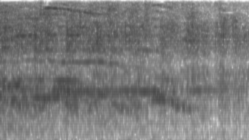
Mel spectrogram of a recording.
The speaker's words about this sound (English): Keep clapping. You can do better.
